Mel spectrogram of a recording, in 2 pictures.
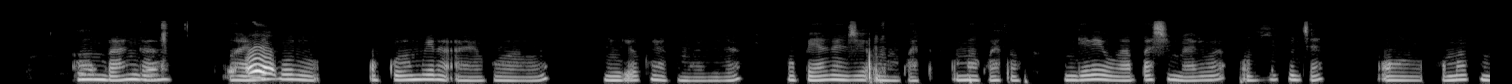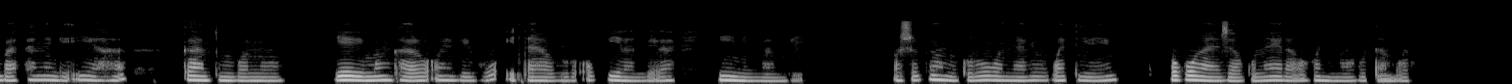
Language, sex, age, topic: Oshiwambo, male, 18-24, finance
